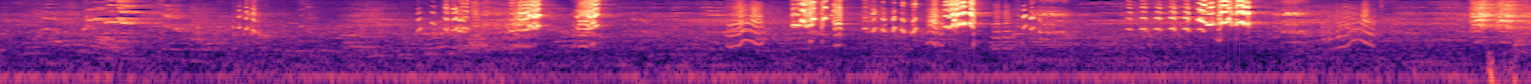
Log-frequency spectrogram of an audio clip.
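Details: Lorikeets in a zoo exhibit giving harsh, buzzy, shrill screeches in short bursts, several birds calling irregularly with steady low hum in the background.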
